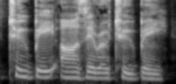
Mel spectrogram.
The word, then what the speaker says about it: 2BRO2B: call the zero in the telephone number he pronounced not the number was 2B R 02b it was the telephone number of an institution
